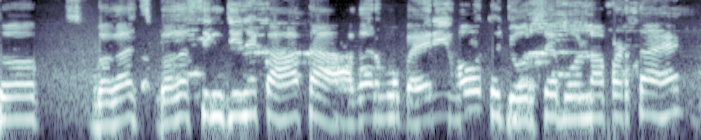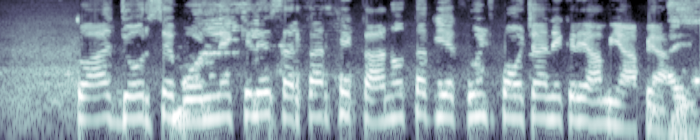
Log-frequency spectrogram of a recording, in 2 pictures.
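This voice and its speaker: With noticeable background noise behind him, a man speaks in a high voice with fairly even intonation and very even loudness. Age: 60s. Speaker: schoolteacher and protester. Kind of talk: street interview. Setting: outdoors at a protest. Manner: impassioned.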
